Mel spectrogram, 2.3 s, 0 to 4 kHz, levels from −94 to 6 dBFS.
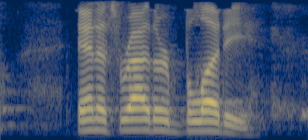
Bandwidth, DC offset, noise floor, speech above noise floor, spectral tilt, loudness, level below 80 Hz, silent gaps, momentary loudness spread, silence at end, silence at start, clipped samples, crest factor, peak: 4 kHz; under 0.1%; -58 dBFS; 34 dB; -8.5 dB/octave; -24 LUFS; -90 dBFS; none; 16 LU; 0.4 s; 0.6 s; under 0.1%; 18 dB; -8 dBFS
